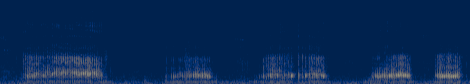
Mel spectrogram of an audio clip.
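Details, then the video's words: Domestic cat purring while lying on a bed, a relaxed scene: rough rumbling purr pulses in five bursts about every two seconds, with a steady low hum underneath throughout. "CATS PURRING RELAXING CAT VIDEO"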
